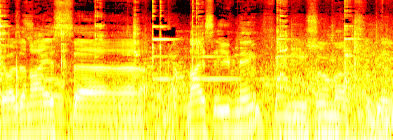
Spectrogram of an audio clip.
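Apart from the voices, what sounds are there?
glasses clinking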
